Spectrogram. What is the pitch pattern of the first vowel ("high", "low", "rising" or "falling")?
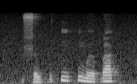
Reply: low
